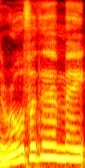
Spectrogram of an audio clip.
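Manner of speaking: bad put-on Geordie accent. Retelling what a Geordie man said about the toilet, in a failed Geordie accent attempt. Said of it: "I can't do the accent".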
